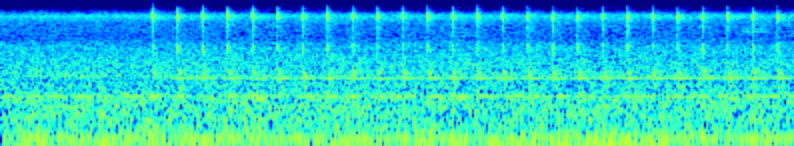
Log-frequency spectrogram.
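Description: Rapid regular clicks, about four per second, over steady fan-like room hum: a tattoo removal laser firing pulses.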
